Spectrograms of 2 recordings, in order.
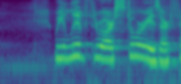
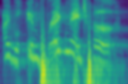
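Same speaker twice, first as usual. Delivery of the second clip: louder, higher mock boast; boastful loud declaration; 4 semitones higher, 11 dB louder than usual. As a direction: crow it out proudly. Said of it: "deep and gravelly voice".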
